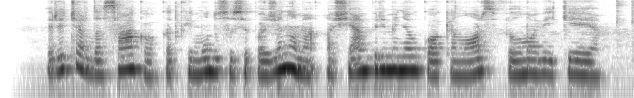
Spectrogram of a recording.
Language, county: Lithuanian, Kaunas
